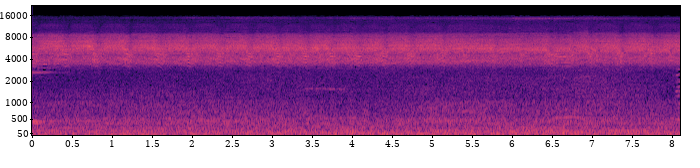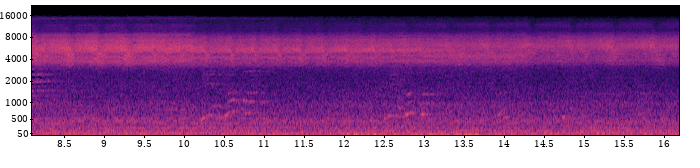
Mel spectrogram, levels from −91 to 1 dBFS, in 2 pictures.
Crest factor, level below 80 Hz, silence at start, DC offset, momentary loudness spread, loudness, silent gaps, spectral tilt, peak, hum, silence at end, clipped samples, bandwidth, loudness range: 16 dB; -44 dBFS; 0 s; under 0.1%; 5 LU; -27 LUFS; none; -1 dB/octave; -14 dBFS; none; 0 s; under 0.1%; 16 kHz; 4 LU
